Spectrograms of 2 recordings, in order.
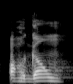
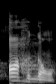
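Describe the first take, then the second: First: The stress is on the last syllable. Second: The stress is on the first syllable. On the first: The speaker calls it wrong. "Porque se o tio fosse um acento, a gente não falaria órgão. Nós falaríamos orgão" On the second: The speaker calls it right. "Eu falo órgão"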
